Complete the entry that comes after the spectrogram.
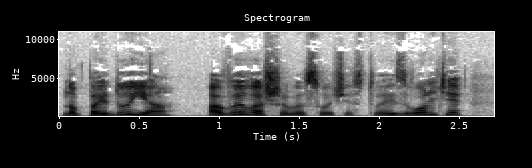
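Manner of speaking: ordinary delivery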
